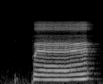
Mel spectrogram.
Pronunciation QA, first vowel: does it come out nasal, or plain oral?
oral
